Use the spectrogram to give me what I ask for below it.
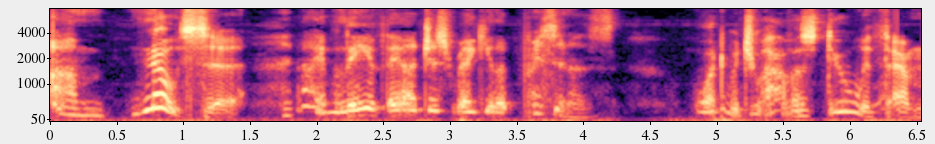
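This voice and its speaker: A high-pitched, put-on character voice is heard. The pace is moderate. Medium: read story. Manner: hesitant, deferential.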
